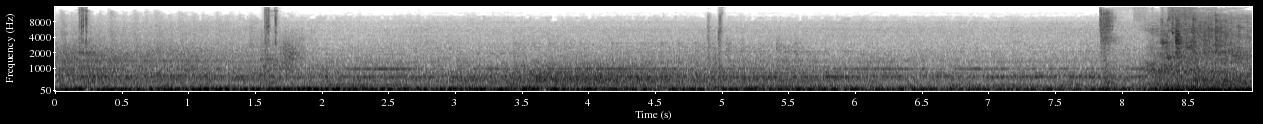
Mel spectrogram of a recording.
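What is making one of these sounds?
Menu selections click sharply a few times.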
